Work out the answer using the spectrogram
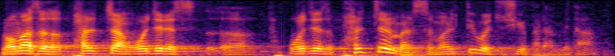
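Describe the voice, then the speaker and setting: A male pastor preaching a sermon, swinging between hushed asides and loud, emphatic rises, in a church sanctuary. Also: mid-range voice, very animated, fairly quick, vocal fry, husky.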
